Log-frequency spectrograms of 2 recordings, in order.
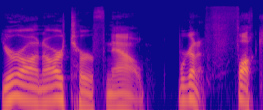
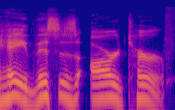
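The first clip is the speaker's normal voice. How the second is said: plain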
